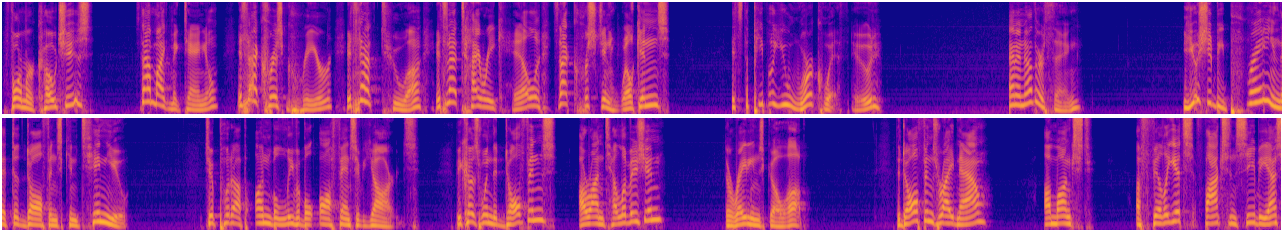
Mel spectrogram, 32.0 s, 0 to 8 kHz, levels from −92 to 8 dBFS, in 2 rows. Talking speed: 120 wpm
